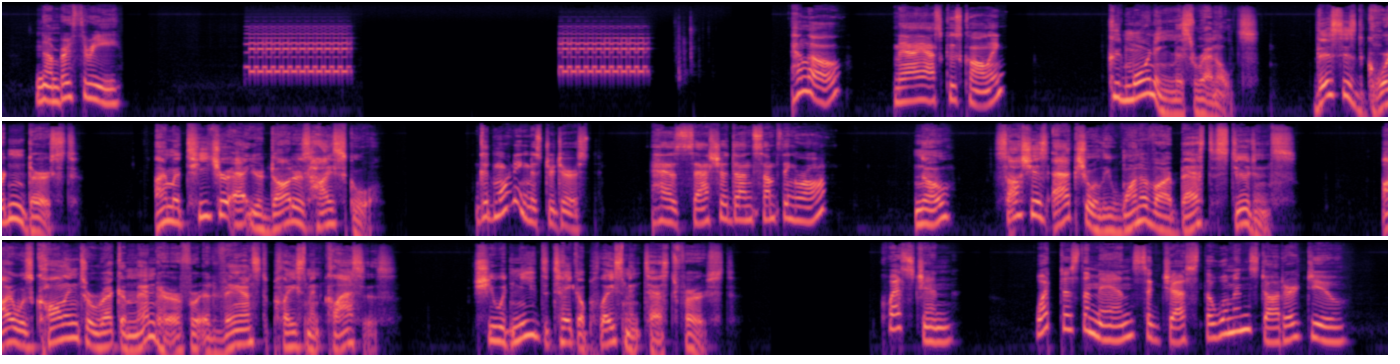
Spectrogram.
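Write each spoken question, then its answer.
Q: What does the man suggest the woman's daughter do?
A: Take advanced placement classes (after a placement test)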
